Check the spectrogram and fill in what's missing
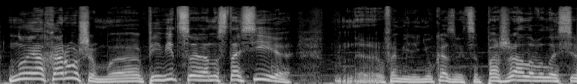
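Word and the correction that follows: Anastacia: Анастейша, а не Анастасия.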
